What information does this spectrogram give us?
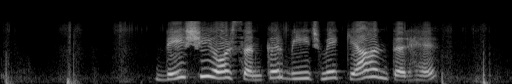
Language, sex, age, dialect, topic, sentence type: Hindi, female, 18-24, Marwari Dhudhari, agriculture, question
